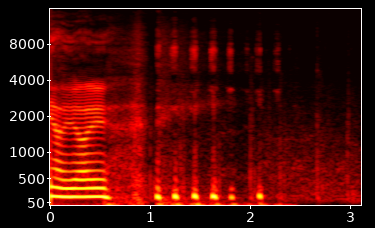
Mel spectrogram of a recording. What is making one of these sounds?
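Footsteps run quickly across a hard stone floor.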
